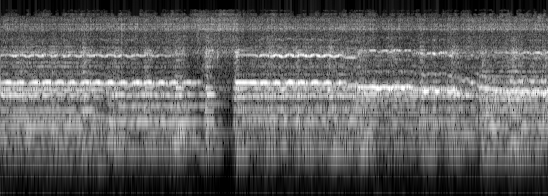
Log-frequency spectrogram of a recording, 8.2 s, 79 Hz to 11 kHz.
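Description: A late-1920s jazz dance-band recording played from a 78 rpm shellac disc on a wind-up portable gramophone, heard through its acoustic soundbox with a thin tone and no deep bass. It is an instrumental passage: a melody line with a wide vibrato over the band, with a brief break about three and a half seconds in.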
